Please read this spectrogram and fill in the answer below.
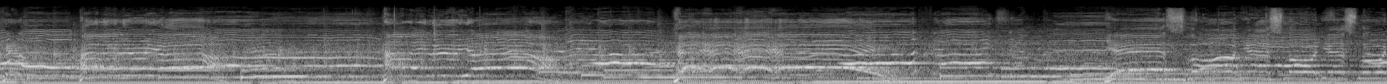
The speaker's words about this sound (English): Can you give God a hand clap of praise this morning?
